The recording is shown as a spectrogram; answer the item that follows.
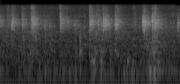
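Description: Light scratching and irregular small clicks from a thin steel wire, about the gauge of a guitar's first string, being handled against the side of a classical guitar and a clamp-on guitar support as it is threaded behind the support.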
